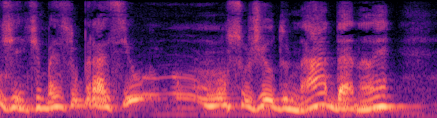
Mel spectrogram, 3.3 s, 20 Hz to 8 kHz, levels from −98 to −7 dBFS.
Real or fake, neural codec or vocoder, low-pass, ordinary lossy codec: real; none; none; none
